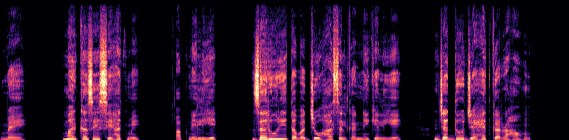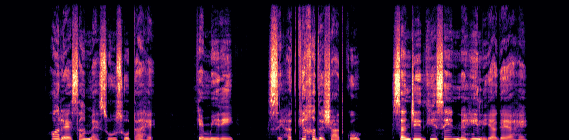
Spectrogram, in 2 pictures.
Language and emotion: Urdu, sad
